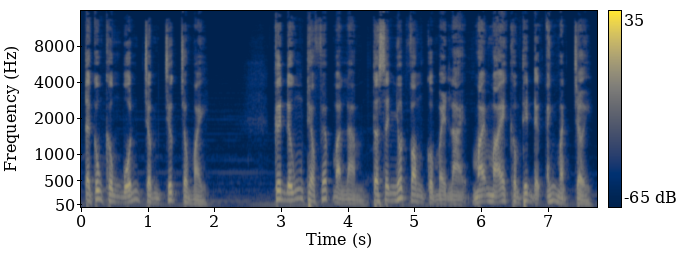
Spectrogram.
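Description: A stern, commanding exorcist master, calm but severe, laying down orders and warnings, as a male narrator voices him. The voice is lowish and lively in pitch, steady and authoritative, in a spoken ghost story. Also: normal speed, breathy edge, soft background music.

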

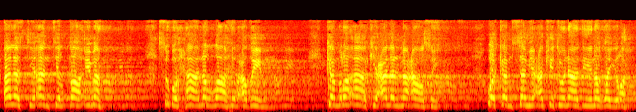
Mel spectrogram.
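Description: Male preacher, very high bright voice, flat intonation, impassioned pleading sermon in a reverberant hall. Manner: impassioned, pleading, repeated rhetorical questions. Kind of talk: emotional sermon.

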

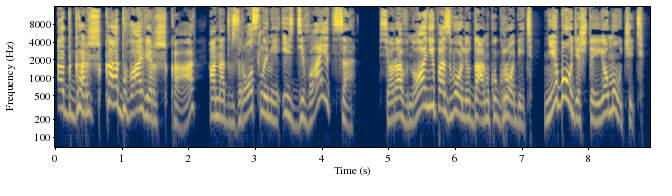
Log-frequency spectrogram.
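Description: A woman reading an audiobook, voicing an older woman who works as a nanny: sharp, scolding and folksy, fiercely protective of the girl in her care, recorded in a dry studio. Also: lowish voice, animated, unhurried, dry recording. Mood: shouting. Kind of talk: audiobook character voice.

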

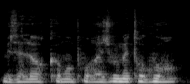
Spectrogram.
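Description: A gruff, excitable army general, played by a male reader speaks emphatically in a dark, slightly husky voice. His lines come out as exclamations, set within a storybook reading. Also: medium pitch, fairly quick, lightly acted. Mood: emphatic.

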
